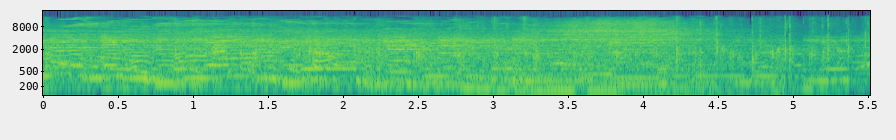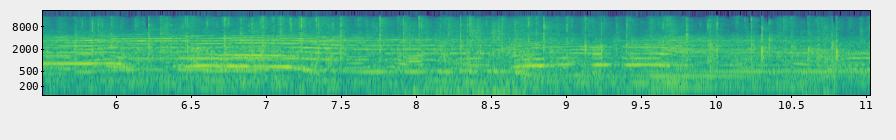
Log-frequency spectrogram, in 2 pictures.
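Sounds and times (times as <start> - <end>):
electric guitar bending notes: 0.0 - 8.7
live rock band playing: 0.0 - 10.8.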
